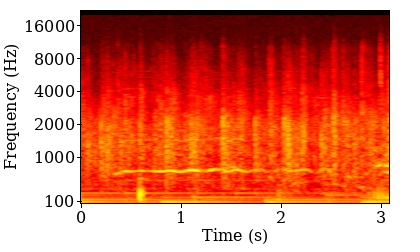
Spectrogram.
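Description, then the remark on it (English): An audience at a morning worship service claps steadily, scattered voices calling out over a sustained organ tone and low hum, the applause moderately loud throughout. “Oh, why don't you just take a moment and clap your hands and lift your voice?”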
